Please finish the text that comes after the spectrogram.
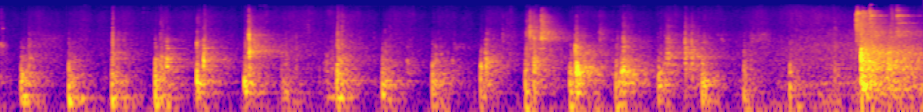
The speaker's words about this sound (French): Bon, et eh bien, allons toquer à la porte des concierges du lieu.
